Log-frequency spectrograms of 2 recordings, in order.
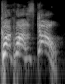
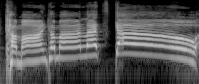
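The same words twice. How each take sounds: First: It is said quickly, like Sonic. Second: It is said slowly and drawn out.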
